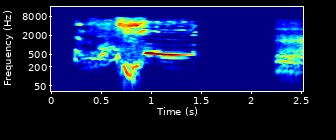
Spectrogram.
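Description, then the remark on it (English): A person vocally imitates a donkey sneezing: a noisy, explosive burst that stretches into a drawn-out, braying wail, loud. After a brief pause, another voice sound begins. “That's the donkey sneezing.”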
